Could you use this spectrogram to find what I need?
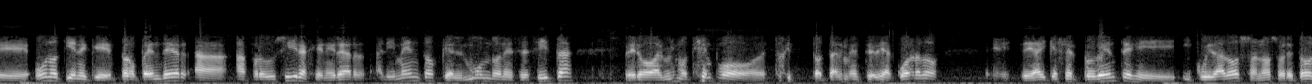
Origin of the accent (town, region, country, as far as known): Argentina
